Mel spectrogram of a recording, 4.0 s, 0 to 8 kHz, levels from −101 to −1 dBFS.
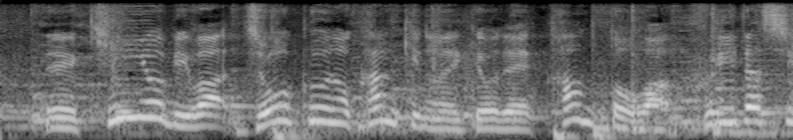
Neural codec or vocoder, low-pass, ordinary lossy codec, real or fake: vocoder, 44.1 kHz, 128 mel bands, Pupu-Vocoder; 7.2 kHz; none; fake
